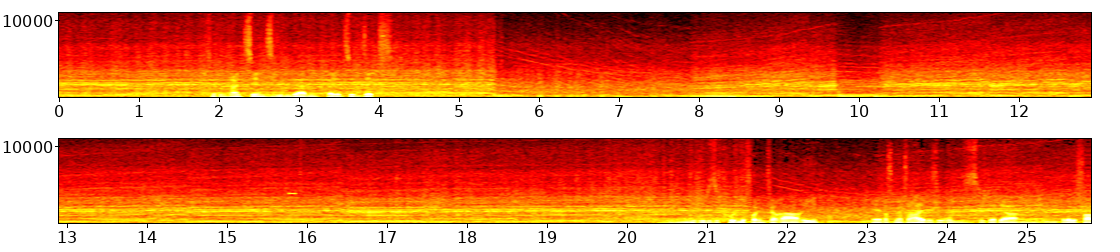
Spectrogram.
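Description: A racing car engine roars steadily, its pitch climbing and dropping as gears shift.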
